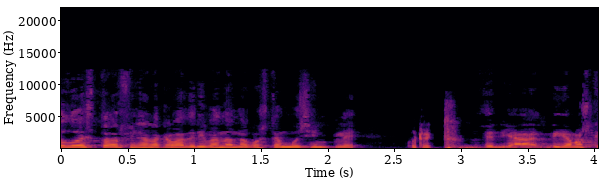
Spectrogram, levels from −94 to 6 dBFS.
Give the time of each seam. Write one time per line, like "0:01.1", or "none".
0:02.5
